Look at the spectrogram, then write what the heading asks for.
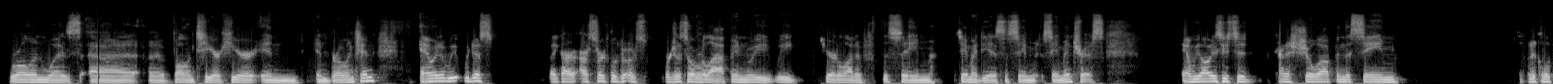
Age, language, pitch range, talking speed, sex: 40-59, English, 100-120 Hz, 180 wpm, male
